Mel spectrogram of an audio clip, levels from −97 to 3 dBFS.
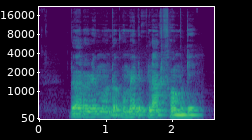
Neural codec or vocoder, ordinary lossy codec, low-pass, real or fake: none; none; none; real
